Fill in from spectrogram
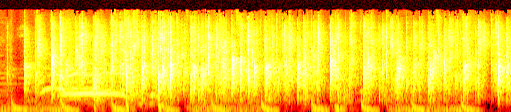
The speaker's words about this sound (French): Merci au public qui était génial ce soir. Vous pouvez vous applaudir.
